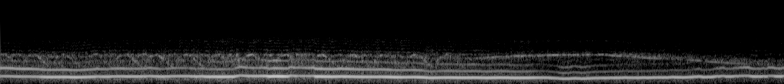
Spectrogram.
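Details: Otis, a pet dog, howling in reaction to a passing fire truck siren: one long sustained mournful howl with a rich harmonic tone, wavering gently, briefly rising, then dipping and lifting again near the end.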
